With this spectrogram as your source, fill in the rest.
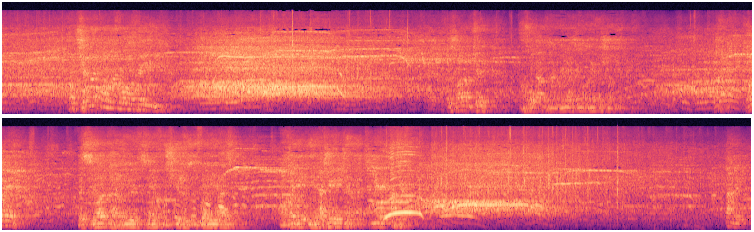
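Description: A crowd of people sings along loudly.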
